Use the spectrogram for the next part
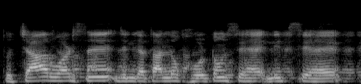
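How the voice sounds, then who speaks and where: A man teaching tajweed step by step, repeating letters and phrases slowly for learners to copy, at times chanting verses in a drawn-out melodic way. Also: on the high side, level tone. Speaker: Quran recitation teacher. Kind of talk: slow step-by-step tajweed lesson. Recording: dull lo-fi sound with crowd noise behind.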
